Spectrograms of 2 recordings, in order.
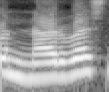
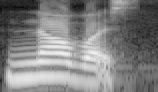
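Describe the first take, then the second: First: नर्वस said with a clear r before the v; teacher's wrong take of नर्वस, r pronounced. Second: नर्वस with the r dropped, नव-वस; teacher's correct take of नर्वस, r silent; right way, silent r. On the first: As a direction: sound the r in नर्वस. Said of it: "इसको नर्वस नहीं बोलते हैं". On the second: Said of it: "या फिर silent रख सकते हैं". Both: Shown as a demonstration.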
